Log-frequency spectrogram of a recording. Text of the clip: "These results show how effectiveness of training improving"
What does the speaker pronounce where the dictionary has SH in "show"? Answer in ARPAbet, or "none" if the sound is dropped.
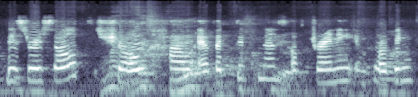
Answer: SH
